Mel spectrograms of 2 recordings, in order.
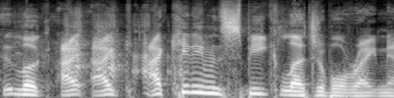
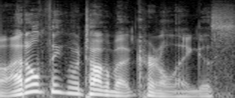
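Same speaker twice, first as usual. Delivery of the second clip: ordinary delivery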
